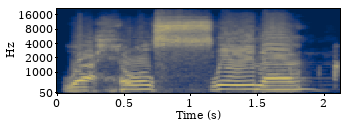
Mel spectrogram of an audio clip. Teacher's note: Huruf shad tasdidnya jelaskan dan lebih ditebalkan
